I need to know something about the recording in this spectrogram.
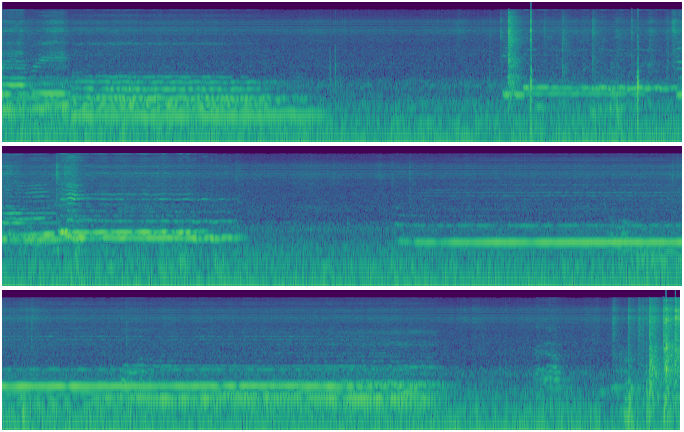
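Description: A small mixed choir of young men and women sings in harmony, with long held notes.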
